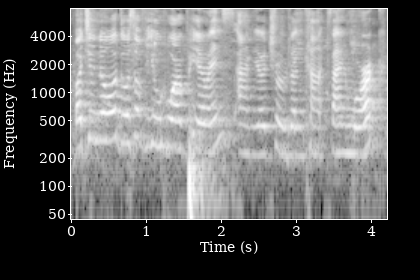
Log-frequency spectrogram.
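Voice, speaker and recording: A woman addressing a banquet crowd, her voice sitting a little high. She talks in a rhythmic, sing-song way and at times chants her lines. The sound carries the echo of a large hall. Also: moderate pace, slight background noise. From Caribbean. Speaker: founder and president, awards host. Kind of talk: ceremony speech with poetry recital. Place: banquet hall at an awards ceremony.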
